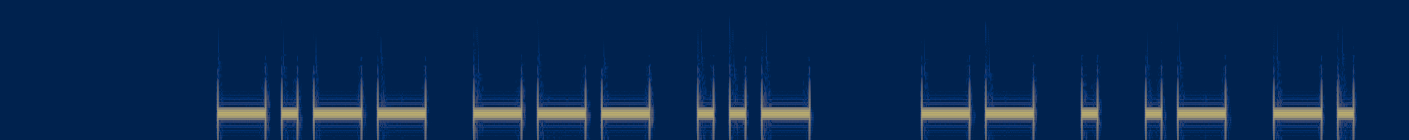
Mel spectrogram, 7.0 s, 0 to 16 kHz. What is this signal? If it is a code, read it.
Morse code, heard as a keyed tone, about 15 wpm, 700 Hz. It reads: YOU MEAN
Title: Sentences from Top 600 Words 15wpm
